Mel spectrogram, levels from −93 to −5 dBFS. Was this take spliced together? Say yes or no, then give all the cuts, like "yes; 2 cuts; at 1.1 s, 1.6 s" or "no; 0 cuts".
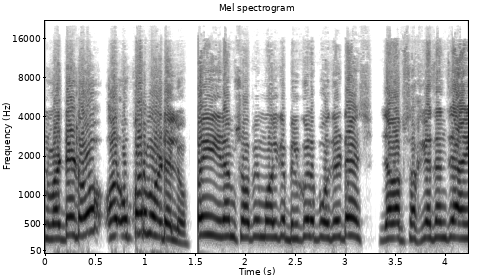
yes; 1 cut; at 1.5 s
